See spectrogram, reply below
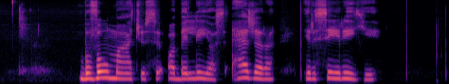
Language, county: Lithuanian, Vilnius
